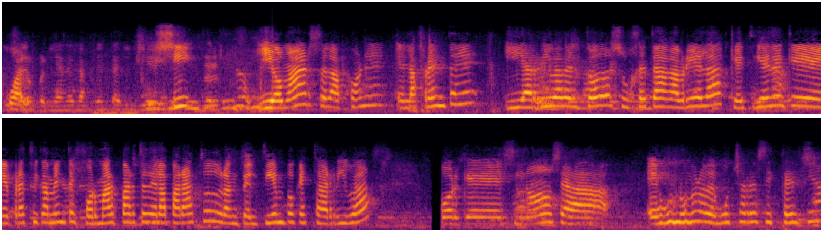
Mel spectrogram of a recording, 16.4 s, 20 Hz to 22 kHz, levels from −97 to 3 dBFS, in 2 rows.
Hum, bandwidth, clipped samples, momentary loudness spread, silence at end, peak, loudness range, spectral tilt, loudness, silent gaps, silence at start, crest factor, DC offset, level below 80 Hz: none; 9.2 kHz; under 0.1%; 12 LU; 0 s; 0 dBFS; 4 LU; -4.5 dB/octave; -19 LUFS; none; 0.05 s; 20 dB; under 0.1%; -52 dBFS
